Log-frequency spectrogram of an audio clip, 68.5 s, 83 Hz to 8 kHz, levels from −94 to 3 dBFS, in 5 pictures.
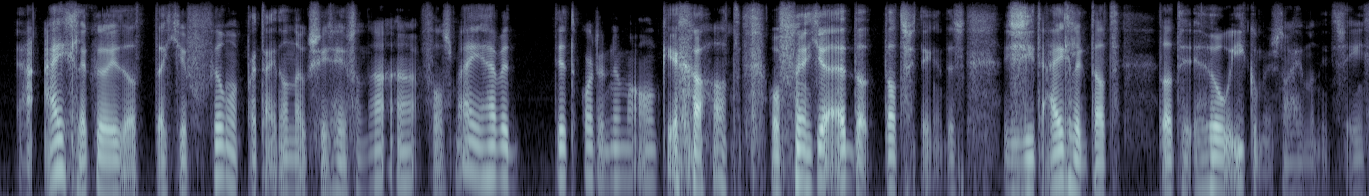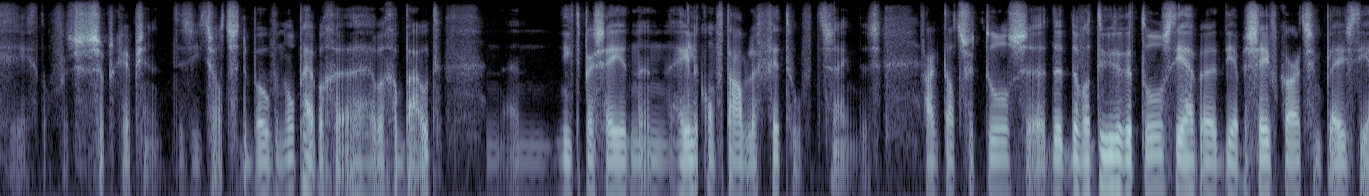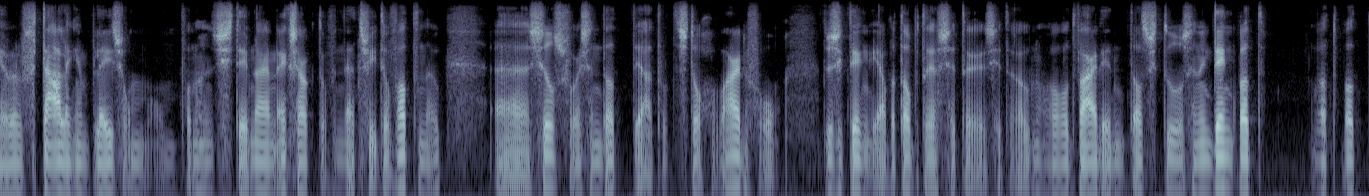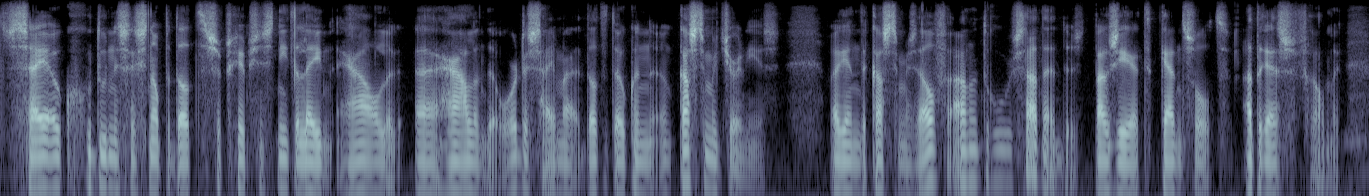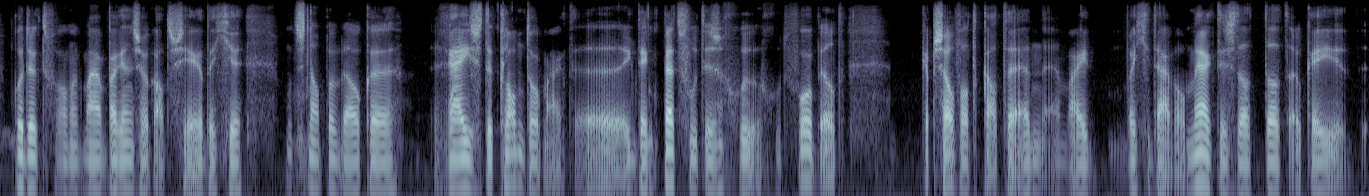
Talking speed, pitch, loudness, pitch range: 200 wpm, 95 Hz, -27 LUFS, 90-105 Hz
